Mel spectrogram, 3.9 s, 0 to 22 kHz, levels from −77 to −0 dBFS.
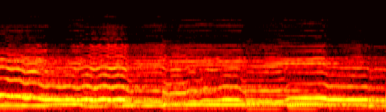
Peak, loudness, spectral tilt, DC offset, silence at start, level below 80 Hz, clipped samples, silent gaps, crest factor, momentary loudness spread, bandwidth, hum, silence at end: -10 dBFS; -22 LUFS; -6.5 dB/octave; under 0.1%; 0 s; -62 dBFS; under 0.1%; none; 12 dB; 5 LU; 11 kHz; none; 0 s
